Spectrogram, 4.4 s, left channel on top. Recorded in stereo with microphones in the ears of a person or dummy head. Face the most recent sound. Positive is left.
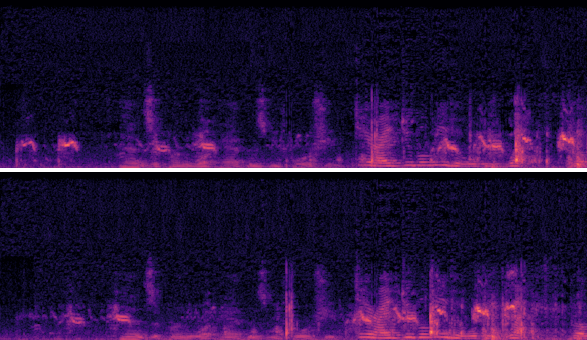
turn(degrees=5)  # may be behind; listen again after turning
